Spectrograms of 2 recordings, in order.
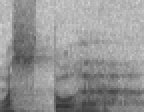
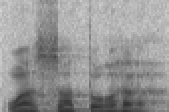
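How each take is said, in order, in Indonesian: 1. Setelah bunyi s tidak ada vokal. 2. Setelah bunyi s ada vokal a. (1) "Itu beda dengan wastoha" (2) "sinnya diharokati fathah"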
